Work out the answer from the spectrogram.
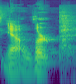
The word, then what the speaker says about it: LIRP: And that's, LIRP is the preferred pronunciation of that.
